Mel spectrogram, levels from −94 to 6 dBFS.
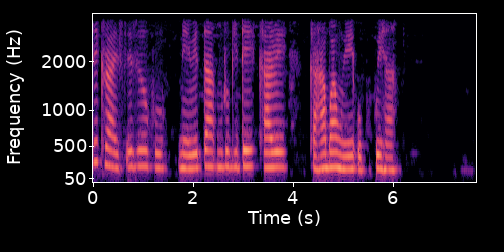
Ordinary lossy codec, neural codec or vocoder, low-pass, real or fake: none; none; 3.6 kHz; real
